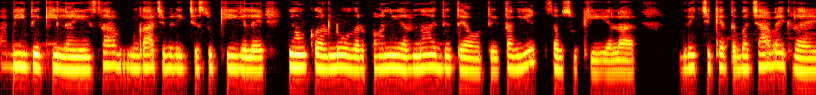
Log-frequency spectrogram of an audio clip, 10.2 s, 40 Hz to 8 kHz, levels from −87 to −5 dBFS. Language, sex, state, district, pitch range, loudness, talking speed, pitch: Angika, female, Bihar, Bhagalpur, 165-190 Hz, -22 LUFS, 165 wpm, 180 Hz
